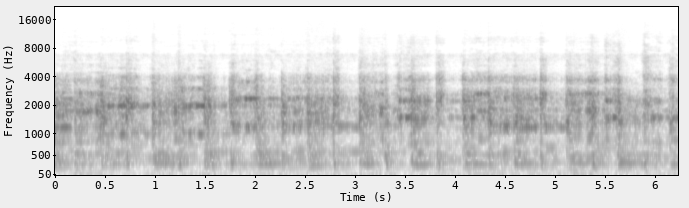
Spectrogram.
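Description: Music with a steady beat playing from the speaker of a small pocket FM radio, picked up from a homemade FM transmitter fed by a phone; the sound is thin, with almost no bass.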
